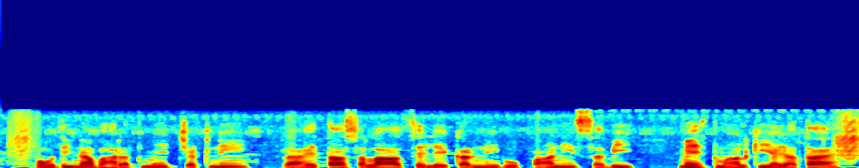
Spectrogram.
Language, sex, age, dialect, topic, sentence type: Hindi, male, 18-24, Marwari Dhudhari, agriculture, statement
